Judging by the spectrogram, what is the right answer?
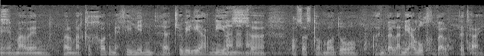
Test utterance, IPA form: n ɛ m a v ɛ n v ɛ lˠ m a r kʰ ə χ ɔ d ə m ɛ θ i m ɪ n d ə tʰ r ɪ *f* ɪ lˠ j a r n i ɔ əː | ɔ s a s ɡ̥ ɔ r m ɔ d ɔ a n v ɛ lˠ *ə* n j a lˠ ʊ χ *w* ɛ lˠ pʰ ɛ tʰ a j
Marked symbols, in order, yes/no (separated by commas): no, no, no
